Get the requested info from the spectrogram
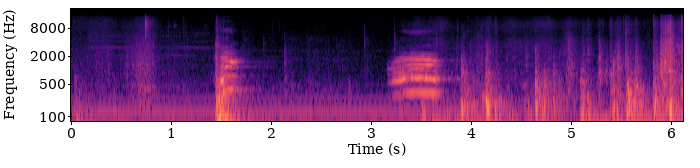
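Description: A sudden short loud sound about one and a half seconds in, then a brief wordless vocal sound from a person about three seconds in, over a steady low room hum.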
